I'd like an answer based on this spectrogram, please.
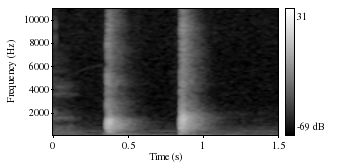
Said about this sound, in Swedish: Eh, men, men, men om jag, som jag kan illustrera, nu vet jag inte om det är lämpligt med mikrofon där, men om man, om man klappar med händerna liksom, då, då, då tycker ju eleverna inte heller att,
